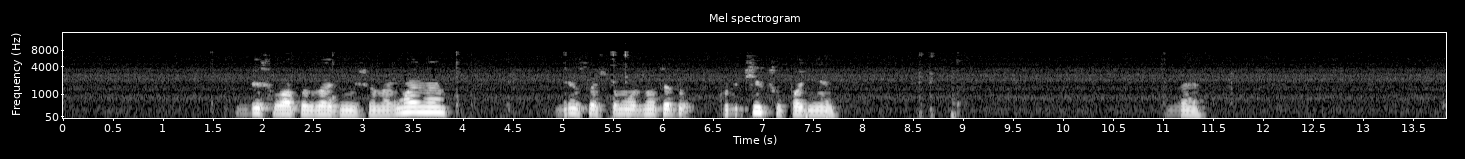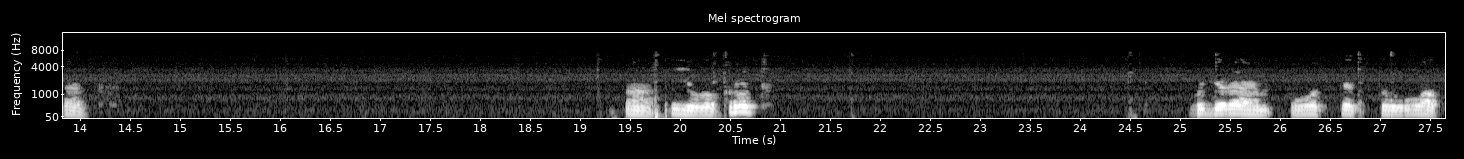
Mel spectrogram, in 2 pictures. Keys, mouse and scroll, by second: 2.7-4.0 middle drag, 4.4 middle click, 5.5 click, 7.2 r, 8.8-11.0 middle drag, 19.0 a, 19.6 i, 21.7-24.4 drag, 25.2-26.7 middle drag, 27.1 click.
